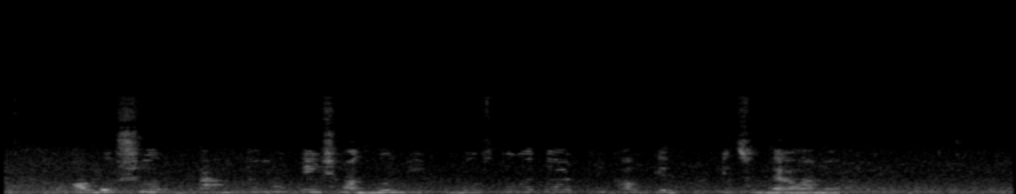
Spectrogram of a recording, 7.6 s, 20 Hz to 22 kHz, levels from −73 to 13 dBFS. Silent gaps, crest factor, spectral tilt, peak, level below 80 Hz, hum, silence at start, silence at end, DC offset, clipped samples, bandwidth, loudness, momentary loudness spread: none; 22 dB; -5 dB/octave; -12 dBFS; -66 dBFS; none; 0.05 s; 0 s; under 0.1%; under 0.1%; 11.5 kHz; -34 LUFS; 17 LU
